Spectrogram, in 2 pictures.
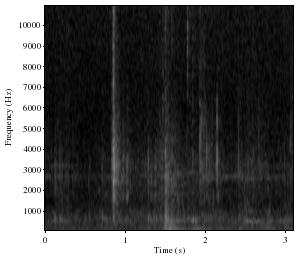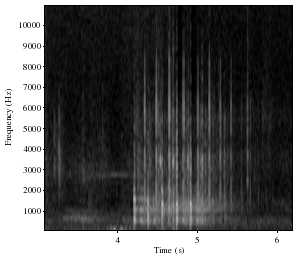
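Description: A quick run of knuckle knocks on a door, about a dozen strokes in under a second, a little past the middle.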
